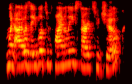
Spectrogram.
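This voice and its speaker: The tone is bright and sharp, with fairly even intonation. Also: woman. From United States. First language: Russian. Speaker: trader and trading educator. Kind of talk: webinar presentation.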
